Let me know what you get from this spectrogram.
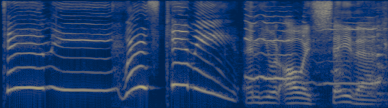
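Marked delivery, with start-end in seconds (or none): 0.0-2.4 put-on very high-pitched boy's voice, name stretched long. Imitating an eighth-grader who always asked the group for Timmy, high-pitched voice. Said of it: "he had a really high-pitched voice".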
